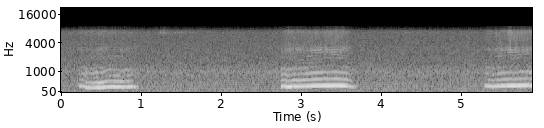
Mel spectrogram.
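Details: Yuzu, an eight-year-old Munchkin and American Shorthair mix cat, snoring while asleep indoors. Three steady, hummed nasal tones rich in overtones, each under a second and slightly rising at the start, return about every two and a half seconds in a quiet room.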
